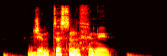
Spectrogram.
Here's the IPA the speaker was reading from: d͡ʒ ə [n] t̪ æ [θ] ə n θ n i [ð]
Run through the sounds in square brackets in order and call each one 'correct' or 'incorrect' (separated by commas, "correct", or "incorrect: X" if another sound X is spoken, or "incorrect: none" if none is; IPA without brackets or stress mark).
incorrect: m, incorrect: s, correct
